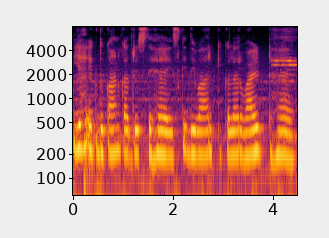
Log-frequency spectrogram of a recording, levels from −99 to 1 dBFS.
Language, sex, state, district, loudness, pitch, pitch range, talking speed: Hindi, female, Jharkhand, Palamu, -17 LUFS, 200 Hz, 195-205 Hz, 160 wpm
